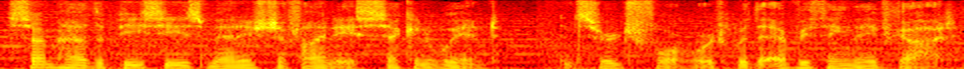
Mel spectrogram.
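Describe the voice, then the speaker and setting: Very deep-voiced man narrating over music. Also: fairly quick, a little mellow. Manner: wry asides and mild exclamations between narration. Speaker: game master and narrator of a solo tabletop game. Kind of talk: dramatic narration of tabletop game play with dice commentary. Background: background music.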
